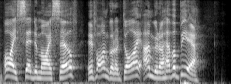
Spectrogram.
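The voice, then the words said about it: Bad imitation Australian accent. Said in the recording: “I've never done an Australian accent in my life ... do a terrible one ... do a bad uh, Australian accent”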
